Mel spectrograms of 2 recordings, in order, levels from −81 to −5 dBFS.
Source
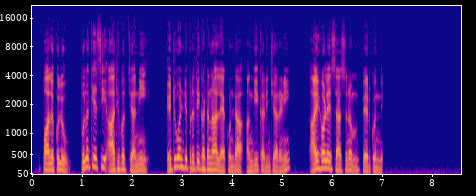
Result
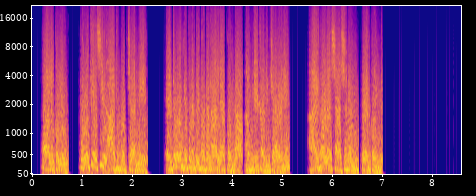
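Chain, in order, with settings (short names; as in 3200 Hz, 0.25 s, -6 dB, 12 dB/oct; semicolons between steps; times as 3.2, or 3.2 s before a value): harmoniser -3 st -2 dB, +3 st 0 dB; fuzz box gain 44 dB, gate -42 dBFS; crackle 18/s -33 dBFS; on a send: reverse echo 37 ms -21 dB; on the sum: gain +2 dB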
